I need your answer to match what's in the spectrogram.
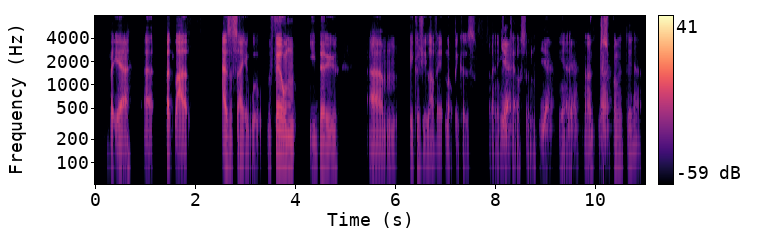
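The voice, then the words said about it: London Cockney-tinged English accent. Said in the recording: “I'm from London, if you haven't guessed my bloody apples and pears accent”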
